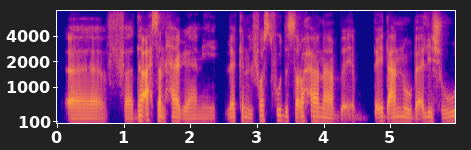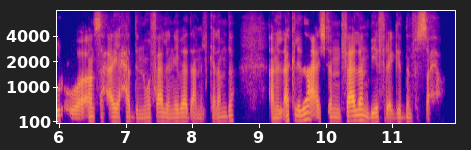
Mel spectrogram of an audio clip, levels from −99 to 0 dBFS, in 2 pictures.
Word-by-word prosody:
آآ، 90 Hz, 0 st, 0 dB
فده 95 Hz, -1 st, -2 dB
أحسن -, -, +4 dB
حاجة 110 Hz, -5 st, +1 dB
يعني. 90 Hz, 0 st, -8 dB
لكن 110 Hz, -1 st, -4 dB
الfast 130 Hz, +5 st, 0 dB
food 135 Hz, 0 st, -4 dB
الصراحة 115 Hz, +2 st, +3 dB
أنا 110 Hz, -3 st, 0 dB
ب -, -, -8 dB, 0.2 s
بعيد 115 Hz, -1 st, 0 dB
عنه، 110 Hz, +2 st, +3 dB
وبقى 105 Hz, 0 st, -1 dB
لي 115 Hz, +1 st, -4 dB
شهور، 110 Hz, +5 st, -1 dB
وأنصح 105 Hz, +3 st, +1 dB
أي 110 Hz, 0 st, +2 dB
حد 110 Hz, -1 st, -3 dB
إنه 100 Hz, +1 st, -9 dB
هو -, -, -4 dB
فعلًا 110 Hz, -2 st, -2 dB
يبعد 110 Hz, +1 st, -1 dB
عن -, -, -4 dB
الكلام 110 Hz, +2 st, -7 dB
ده 130 Hz, +3 st, -7 dB, 0.5 s
عن 95 Hz, -, +1 dB
الأكل 100 Hz, +6 st, +1 dB
ده، 150 Hz, -, +3 dB
عشان 110 Hz, 0 st, 0 dB
فعلًا 125 Hz, +3 st, +5 dB
بيفرِق 110 Hz, +1 st, -3 dB
جدًا 105 Hz, +2 st, -7 dB
في -, -, -12 dB
الصحة. -, -, 0 dB
110 Hz, 175 wpm, -25 LUFS, 100-115 Hz, 0.5 s, فعلًا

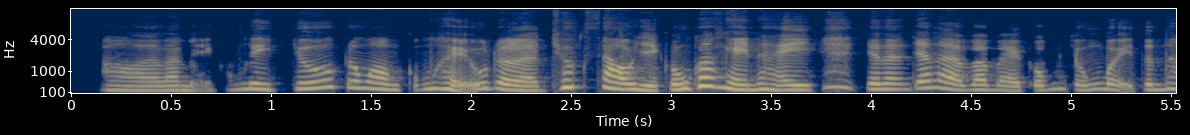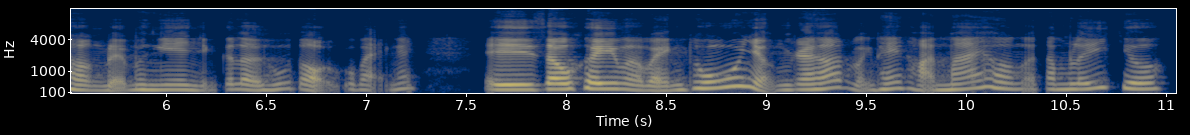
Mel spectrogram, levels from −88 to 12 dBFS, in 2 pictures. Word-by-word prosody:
Ờ, 185 Hz, -2 st, -4 dB
ba 190 Hz, +1 st, -2 dB
mẹ 185 Hz, -, -6 dB
cũng 210 Hz, +4 st, -12 dB
đi 240 Hz, -2 st, +1 dB
trước, 275 Hz, +6 st, +1 dB
đúng 290 Hz, -, -1 dB
hông? 235 Hz, -4 st, +2 dB
Cũng 220 Hz, +7 st, -5 dB
hiểu 245 Hz, 0 st, +2 dB
được 245 Hz, -, +3 dB
là 190 Hz, -3 st, +4 dB
trước 315 Hz, -, +2 dB
sau 250 Hz, -6 st, +6 dB
gì 195 Hz, -4 st, +3 dB
cũng 220 Hz, +6 st, +3 dB
có 370 Hz, -, +8 dB
ngày 245 Hz, -10 st, +4 dB
này, 200 Hz, -3 st, +2 dB, 0.3 s
cho 235 Hz, -, +3 dB
nên 230 Hz, 0 st, 0 dB
chắc 280 Hz, +4 st, +1 dB
là 245 Hz, -6 st, +3 dB
ba 210 Hz, +1 st, 0 dB
mẹ 190 Hz, -3 st, -2 dB
cũng 195 Hz, +7 st, -5 dB
chuẩn 210 Hz, 0 st, -5 dB
bị 225 Hz, -, -1 dB
tinh 215 Hz, -, -3 dB
thần 210 Hz, -6 st, -3 dB
để -, -, -6 dB
mà 215 Hz, -, -6 dB
nghe 210 Hz, 0 st, -4 dB
những 195 Hz, -, -11 dB
cái 225 Hz, -, -12 dB
lời 210 Hz, -3 st, -4 dB
thú 225 Hz, +5 st, -9 dB
tội -, -, -3 dB
của 225 Hz, -, -17 dB
bạn 210 Hz, -1 st, -13 dB
ấy. 255 Hz, -, -12 dB, 0.4 s
Thì 215 Hz, 0 st, +4 dB
sau 235 Hz, 0 st, +6 dB
khi 245 Hz, -1 st, +3 dB
mà 215 Hz, -3 st, -4 dB
bạn 185 Hz, +2 st, -4 dB
thú 275 Hz, +8 st, 0 dB
nhận 240 Hz, -, -3 dB
ra 220 Hz, +1 st, -1 dB
hết, 275 Hz, +5 st, -2 dB
bạn 200 Hz, -2 st, -13 dB
thấy 240 Hz, +3 st, -5 dB
thoải 245 Hz, -, -6 dB
mái 230 Hz, +8 st, -4 dB
hơn 265 Hz, -6 st, -5 dB
ở -, -, -13 dB
tâm 230 Hz, -1 st, -8 dB
lý 240 Hz, +6 st, -4 dB
chưa? 250 Hz, -2 st, -1 dB
230 Hz, 320 wpm, -20 LUFS, 205-250 Hz, 0.4 s, có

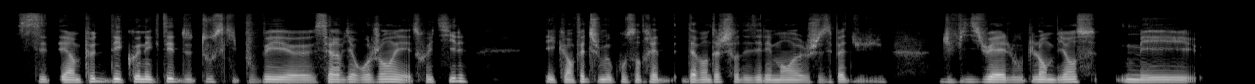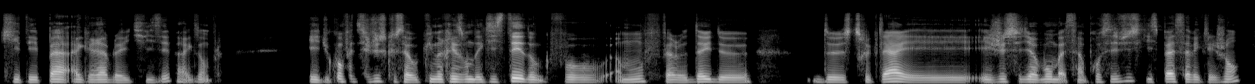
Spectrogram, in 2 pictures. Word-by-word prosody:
c'était 115 Hz, 0 st, -4 dB
un 110 Hz, -1 st, +3 dB
peu 135 Hz, +5 st, 0 dB
déconnecté 125 Hz, 0 st, +2 dB
de 115 Hz, -, -7 dB
tout 125 Hz, +4 st, -8 dB
ce 120 Hz, -, 0 dB
qui -, -, -10 dB
pouvait, 115 Hz, +1 st, 0 dB
heu, 105 Hz, -1 st, -1 dB
servir 115 Hz, 0 st, 0 dB
aux 110 Hz, -, -1 dB
gens 120 Hz, +2 st, +1 dB
et 115 Hz, -, +2 dB
être -, -, -8 dB
utile 140 Hz, +6 st, -3 dB, 0.8 s
et 115 Hz, -, 0 dB
qu'en 110 Hz, -1 st, -1 dB
fait, 115 Hz, +1 st, +1 dB
je -, -, -4 dB
me 110 Hz, -, +1 dB
concentrais 110 Hz, +1 st, -3 dB
d 100 Hz, -, -13 dB
davantage 110 Hz, +1 st, 0 dB
sur 115 Hz, -, -2 dB
des 105 Hz, 0 st, -6 dB
éléments, 105 Hz, 0 st, 0 dB
heu, 105 Hz, -, -5 dB
je 105 Hz, +1 st, -1 dB
sais 115 Hz, +3 st, -8 dB
pas, 110 Hz, 0 st, 0 dB
du 130 Hz, +1 st, -14 dB, 0.5 s
du 115 Hz, -1 st, -6 dB
visuel 115 Hz, 0 st, +2 dB
ou 110 Hz, 0 st, -6 dB
de 110 Hz, -, -7 dB
l'ambiance 115 Hz, +1 st, +1 dB, 0.2 s
mais 105 Hz, -1 st, -1 dB, 0.6 s
qui -, -, -4 dB
étaient 110 Hz, 0 st, -1 dB
pas 120 Hz, -2 st, +5 dB
agréables 110 Hz, -1 st, 0 dB
à -, -, +1 dB
utiliser, 105 Hz, +5 st, -5 dB
par -, -, -5 dB
exemple -, -, -6 dB, 0.9 s
et 115 Hz, -1 st, +2 dB
du 105 Hz, +2 st, -8 dB
coup, 135 Hz, -, +1 dB
en -, -, -2 dB
fait, 140 Hz, -, -7 dB
c'est 120 Hz, -, -3 dB
juste 140 Hz, 0 st, 0 dB
que 125 Hz, -, -2 dB
ça 115 Hz, -, +4 dB
a -, -, +4 dB
aucune 115 Hz, +3 st, 0 dB
raison 120 Hz, 0 st, +3 dB
d'exister, 120 Hz, +5 st, +6 dB
donc 110 Hz, -2 st, -1 dB
il -, -, -17 dB
faut, 110 Hz, -1 st, -4 dB
à -, -, -4 dB
un -, -, -4 dB
moment, 115 Hz, +3 st, 0 dB
il 135 Hz, -, -4 dB
faut -, -, -15 dB
faire 110 Hz, -, +1 dB
le 105 Hz, -1 st, -2 dB
deuil 125 Hz, +3 st, +4 dB
de 105 Hz, -1 st, 0 dB, 0.6 s
de 110 Hz, -1 st, -1 dB
ce 105 Hz, -, +1 dB
truc-là 125 Hz, +4 st, +5 dB
et 105 Hz, -1 st, -2 dB, 0.2 s
et 110 Hz, -, 0 dB
juste 125 Hz, +3 st, +2 dB
se -, -, -2 dB
dire: 115 Hz, -1 st, +3 dB
«Bon, 120 Hz, +2 st, +2 dB
bah, -, -, +2 dB
c'est -, -, -6 dB
un -, -, -6 dB
processus 125 Hz, +8 st, -3 dB
qui 120 Hz, -, -7 dB
se 120 Hz, -, -6 dB
passe 125 Hz, -1 st, +5 dB
avec 115 Hz, -2 st, -2 dB
les 110 Hz, -, -3 dB
gens 120 Hz, +8 st, -2 dB
115 Hz, 215 wpm, -23 LUFS, 105-120 Hz, 0.9 s, d'exister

